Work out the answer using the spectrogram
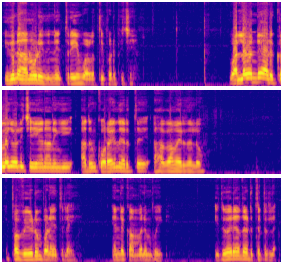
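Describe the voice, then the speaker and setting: A man's voice: medium pitch, moderate pace, long pauses, darkish tone, no room sound, far from the mic, lightly acted. Brief: male narrator voicing a weary mother, nagging and complaining, dry close-less sound, mic set back. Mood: scolding. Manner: scolding, complaining. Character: worn-out, scolding middle-aged village mother.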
